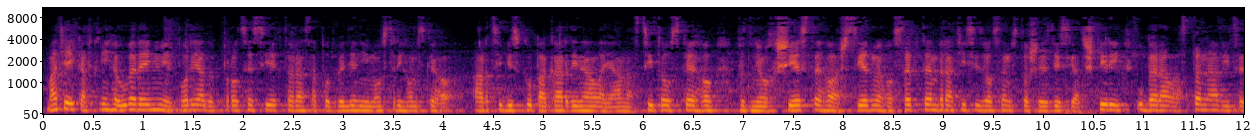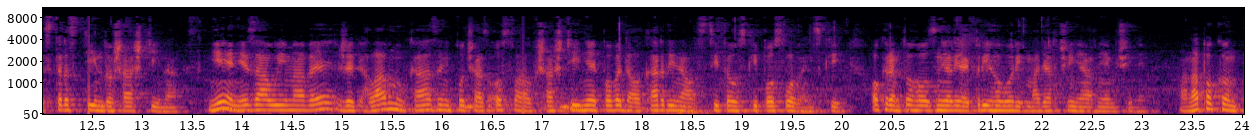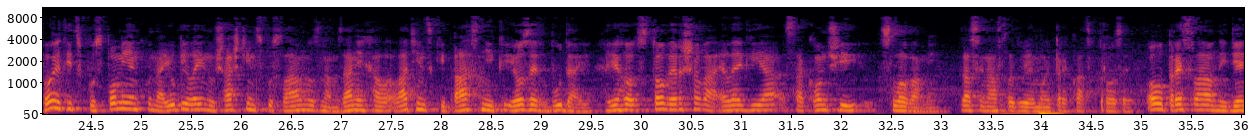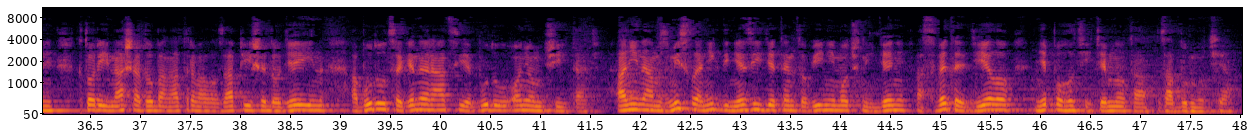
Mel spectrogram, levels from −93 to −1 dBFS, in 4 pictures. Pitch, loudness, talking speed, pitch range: 145 Hz, -30 LUFS, 140 wpm, 135-155 Hz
